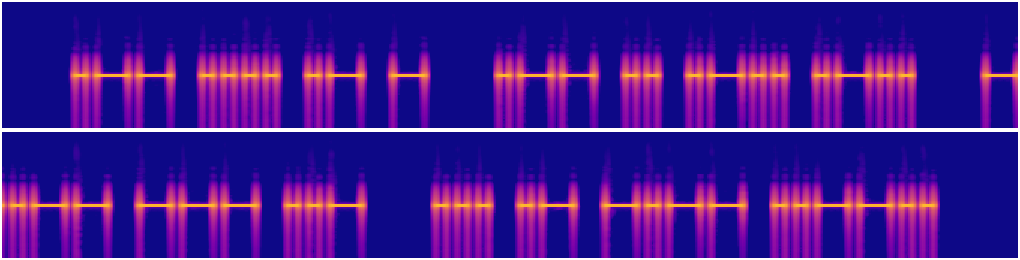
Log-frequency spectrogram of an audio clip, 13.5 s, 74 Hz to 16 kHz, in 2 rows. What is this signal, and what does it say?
Morse code, heard as a keyed tone, about 17 wpm, 700 Hz. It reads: WHAT WILL YOU SAY?
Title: Sentences from Top 200 Words 17wpm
